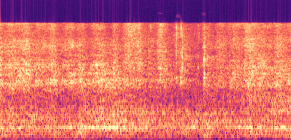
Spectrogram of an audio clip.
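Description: Faint scratchy rubbing of a wax crayon being scribbled back and forth on paper.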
